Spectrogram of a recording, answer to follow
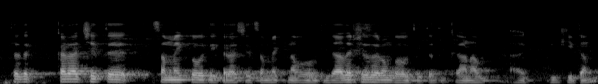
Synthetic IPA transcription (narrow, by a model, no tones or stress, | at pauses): t̪ɐðɨkɐɽaːt͡ɕɐt̪ːɨsɐmekːɐʋɐt̪ikɐɽaːt͡ɕɐt̪ːsɐmekɐɳɐbʱɐʋɐt̪it̪aːd̪ɐɾʂɐsɐɾɐmbʱɐʋɐt̪it̪ɐðɨkaːɳɐ | ɡiːt̪ɐm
